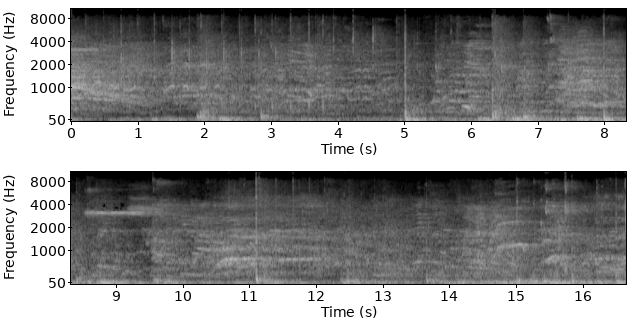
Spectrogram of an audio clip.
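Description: Young women and men call out and chatter in a large echoing hall.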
